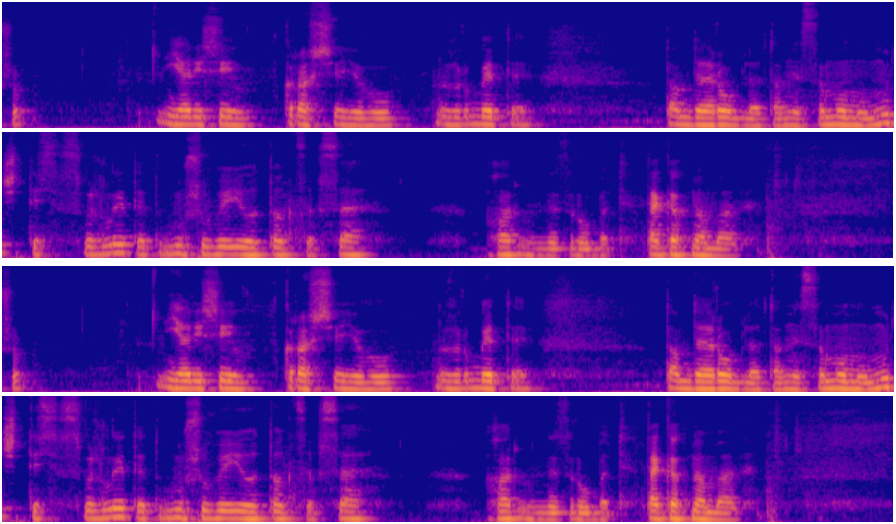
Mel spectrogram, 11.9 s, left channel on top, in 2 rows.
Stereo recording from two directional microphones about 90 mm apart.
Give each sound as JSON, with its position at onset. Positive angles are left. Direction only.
{"t": 0.9, "sound": "speech", "side_deg": -40}
{"t": 1.9, "sound": "speech", "side_deg": -30}
{"t": 3.7, "sound": "a sound", "side_deg": -40}
{"t": 4.4, "sound": "speech", "side_deg": -45}
{"t": 5.6, "sound": "speech", "side_deg": -55}
{"t": 9.1, "sound": "speech", "side_deg": -35}
{"t": 9.6, "sound": "speech", "side_deg": -55}
{"t": 11.4, "sound": "a sound", "side_deg": -40}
